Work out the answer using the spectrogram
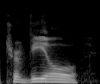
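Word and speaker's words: Travilah: Treville Gateway. – It rhymes with David Seville. – Treville Gateway Drive in Rockville.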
